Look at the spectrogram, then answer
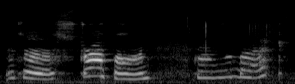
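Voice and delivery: muffled behind face mask; speaking inside full respirator; through a gas mask. Real, not acted. Seen 1: Speaker wears full-face respirator mask throughout while talking; R frames only hold it.

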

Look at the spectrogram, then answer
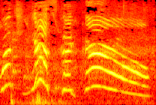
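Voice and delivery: slow, stretched-out happy praise. Shown as a demonstration. Trainer showing the happy voice to praise the puppy. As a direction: draw it out warmly for the puppy. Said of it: "Happy voice, you guys".

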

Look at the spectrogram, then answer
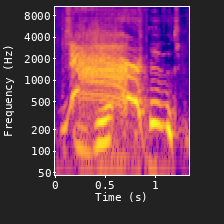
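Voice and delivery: shouted Jammed, loud and drawn out. Shown as a demonstration. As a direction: bellow the word Jammed. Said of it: "Say it louder".

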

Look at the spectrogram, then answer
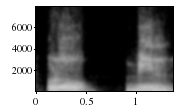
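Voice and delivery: রো and বিন as separate syllables. Shown as a demonstration. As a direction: pause between রো and বিন. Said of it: "সেই অনুযায়ী ওটাকে আমি দল করব".

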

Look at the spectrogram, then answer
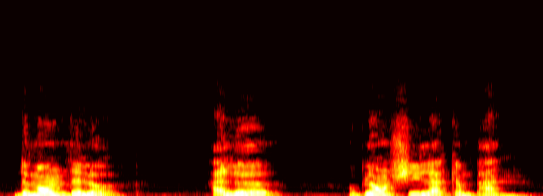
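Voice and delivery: poem recital. Shown as a demonstration. Reading the poem out line by line before translating, solemn. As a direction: declaim the verse as a recital.

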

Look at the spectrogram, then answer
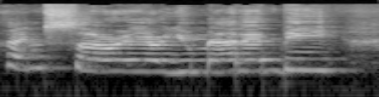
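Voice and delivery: very high, small pleading voice; apologetic boy. A narrator's reading. Benny asks if uncle is mad, high pleading voice. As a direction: plead like a worried child.

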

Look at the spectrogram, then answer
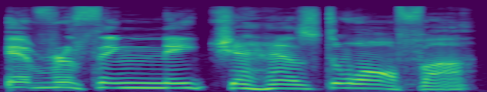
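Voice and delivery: high mocking echo of her words; mocking parrot. A narrator's reading. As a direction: parrot her back to needle her. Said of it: "Rathbone parroted".

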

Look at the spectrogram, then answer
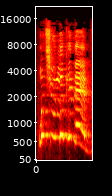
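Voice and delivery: high, fast taunting snap; angry. Real, not acted. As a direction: snap at the winner. Monopoly taunting rant.

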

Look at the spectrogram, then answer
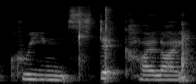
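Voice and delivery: ordinary talk

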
